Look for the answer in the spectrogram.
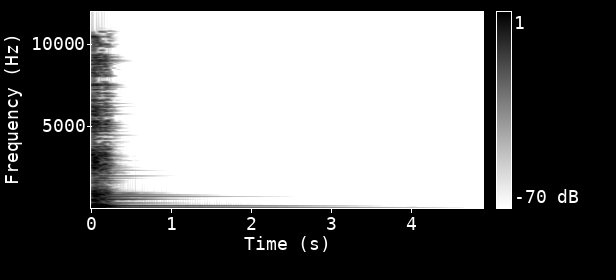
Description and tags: BS Hit 1
metallic effects using a bench vise fixed sawblade and some tools to hit, bend, manipulate.
Clunk, Sound, Effect, Bounce, Metal, Thud, Hit, Hits, Dash, Sawblade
